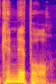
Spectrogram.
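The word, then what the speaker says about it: Knueppel: that Khan kiple canle pronounces his name Khan kiple that can't be right Tate tell me that's not right tell me I got that wrong that's phonetically exactly right no I thought the K would be silent and be like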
